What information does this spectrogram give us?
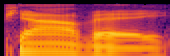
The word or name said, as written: Piave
